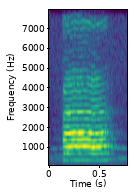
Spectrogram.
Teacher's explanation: it'll go straight up, a steady rising tone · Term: second tone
